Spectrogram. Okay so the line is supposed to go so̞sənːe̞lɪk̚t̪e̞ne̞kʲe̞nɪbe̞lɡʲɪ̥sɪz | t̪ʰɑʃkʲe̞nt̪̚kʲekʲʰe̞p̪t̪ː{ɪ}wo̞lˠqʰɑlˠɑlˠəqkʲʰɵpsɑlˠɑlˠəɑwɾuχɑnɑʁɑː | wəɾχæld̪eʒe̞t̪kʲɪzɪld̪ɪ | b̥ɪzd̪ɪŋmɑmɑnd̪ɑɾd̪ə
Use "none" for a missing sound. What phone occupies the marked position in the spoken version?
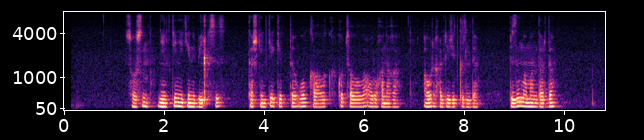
ɪ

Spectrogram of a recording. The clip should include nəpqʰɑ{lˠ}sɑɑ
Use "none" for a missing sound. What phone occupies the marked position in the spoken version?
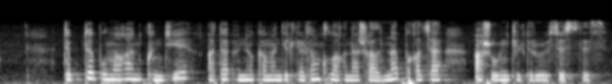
lˠ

